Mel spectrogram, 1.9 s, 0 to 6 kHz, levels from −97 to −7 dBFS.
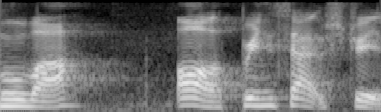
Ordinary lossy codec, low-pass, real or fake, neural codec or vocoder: none; 5.4 kHz; real; none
